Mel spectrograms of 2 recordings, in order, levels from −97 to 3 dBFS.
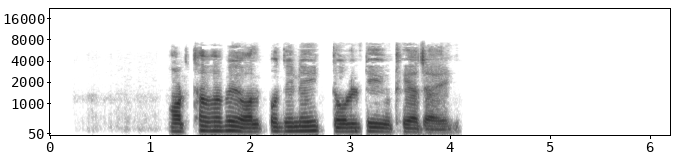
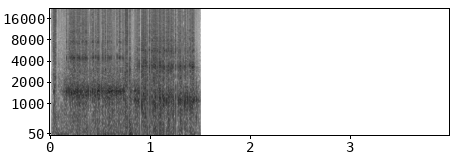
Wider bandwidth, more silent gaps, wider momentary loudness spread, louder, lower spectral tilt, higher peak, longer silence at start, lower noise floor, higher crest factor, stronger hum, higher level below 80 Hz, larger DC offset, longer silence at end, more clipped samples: second, 7.4 kHz vs over 20 kHz; first, 2.75-2.82 s vs none; about the same, 5 LU vs 4 LU; second, -19 LUFS vs -10 LUFS; first, -7 dB/octave vs 0 dB/octave; about the same, -2 dBFS vs 0 dBFS; first, 1.2 s vs 0 s; second, -70 dBFS vs under -90 dBFS; about the same, 18 dB vs 16 dB; neither; second, -60 dBFS vs -38 dBFS; neither; second, 2.2 s vs 2.5 s; neither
